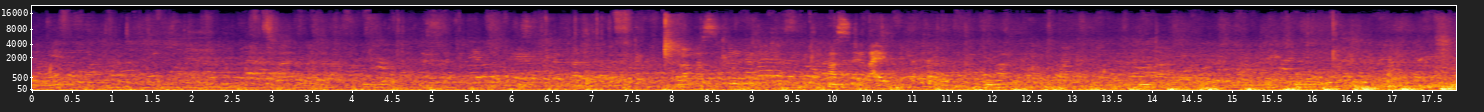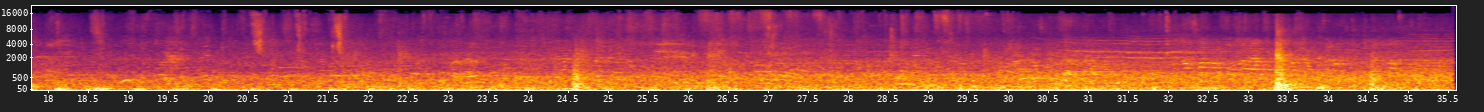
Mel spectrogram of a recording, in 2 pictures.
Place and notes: coming from Gautrain Station walking over into Park Station...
